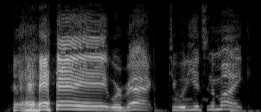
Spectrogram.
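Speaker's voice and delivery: showy, high cartoon clown-host voice. Opening the show with a greeting: sounding like Krusty the Clown. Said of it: "that sounded like the Krusty the Clown".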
